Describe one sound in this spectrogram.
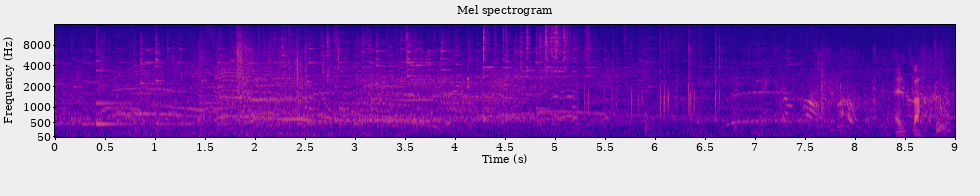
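Many sheep bleat loudly and continuously, close by.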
